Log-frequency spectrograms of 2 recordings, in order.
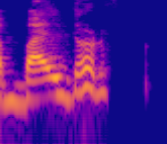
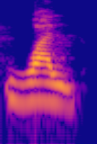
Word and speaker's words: Waldorf: Si escuchan es nada más como es la W, entonces la pronunciación alemán sería Waldorf, en mexicanismo sería Waldorf.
